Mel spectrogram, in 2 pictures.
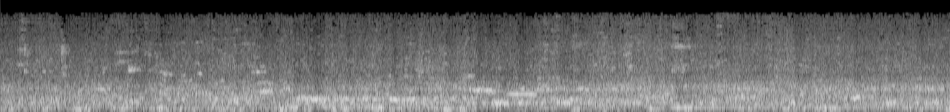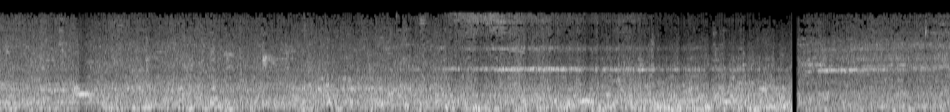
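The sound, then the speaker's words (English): A local subway train, its next stop Brooklyn, rumbles steadily along the tracks with a dense, continuous roar, faint squeals and tonal whines rising near the end before a brief drop in noise. “This is a super talking about the local train. The next stop is Brooklyn.”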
